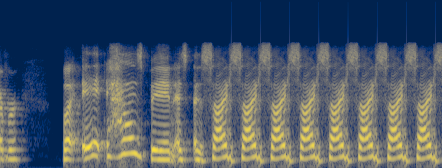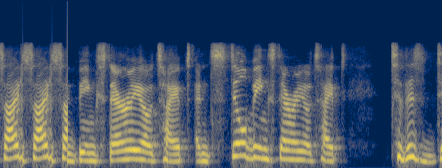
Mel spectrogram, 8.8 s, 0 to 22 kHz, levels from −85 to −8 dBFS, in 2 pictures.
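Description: From 2.31 to 5.09 s the speech gets stuck in a broken-record loop: a 292 ms fragment plays ten times back to back, identical each pass, most likely because the player or stream stalled and kept resending its last chunk. Whatever should have played there is gone, under HD Voice band-limiting that stops near 7.3 kHz.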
